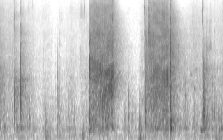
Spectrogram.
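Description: Backing liner being peeled off a vinyl wrap film, crinkling and crackling with scattered clicks, and a louder rasp about two seconds in that lasts half a second, with a weaker one shortly after.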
